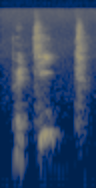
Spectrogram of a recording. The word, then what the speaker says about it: petit: que dans certains cas on prononce une consonne dans autre cas on prononce pas selon que le E se trouve après la consonne ou pas par exemple petite et si on enlève le E ça devient petit il y a plus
